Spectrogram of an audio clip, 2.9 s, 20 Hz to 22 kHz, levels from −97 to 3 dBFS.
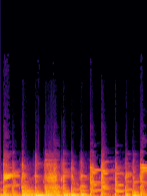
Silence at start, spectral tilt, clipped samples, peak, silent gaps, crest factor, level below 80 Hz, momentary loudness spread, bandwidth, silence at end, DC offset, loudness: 0 s; -9 dB/octave; under 0.1%; -2 dBFS; none; 12 dB; -22 dBFS; 6 LU; 5.2 kHz; 0 s; under 0.1%; -14 LUFS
